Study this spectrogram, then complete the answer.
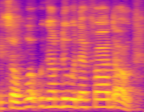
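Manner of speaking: high fast question. Acted. Questioner voiced in skit.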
